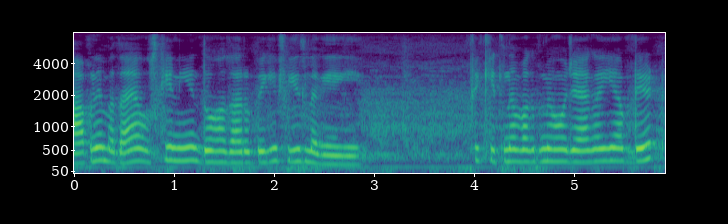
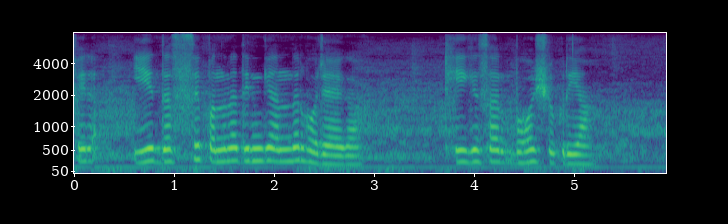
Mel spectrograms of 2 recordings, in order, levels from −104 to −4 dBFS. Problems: constant background noise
